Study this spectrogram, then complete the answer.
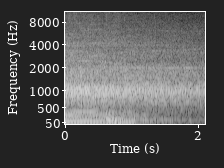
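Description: A band's final chord rings out and dies down.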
